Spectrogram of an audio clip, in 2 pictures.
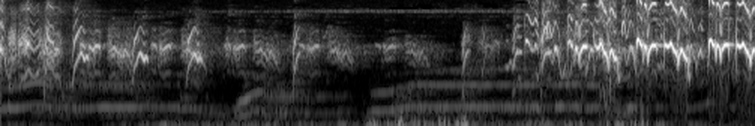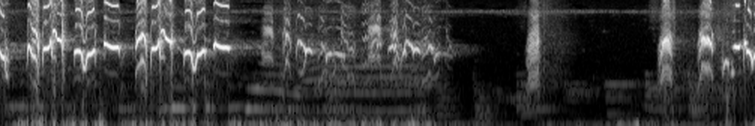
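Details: Sooty-headed bulbul calling for a bird-luring recording: busy, overlapping chatter of bright chirps that swells into a loud bubbly run, fades, then resumes with a few sharp notes, over steady low rumble.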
